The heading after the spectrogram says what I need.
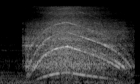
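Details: Low-budget rebranded brushless drill after repair: the rotor had been rubbing the stator and overheating the module. Paper shimming at the top fixed it. A short clean whir rises and winds down smoothly with no rubbing.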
